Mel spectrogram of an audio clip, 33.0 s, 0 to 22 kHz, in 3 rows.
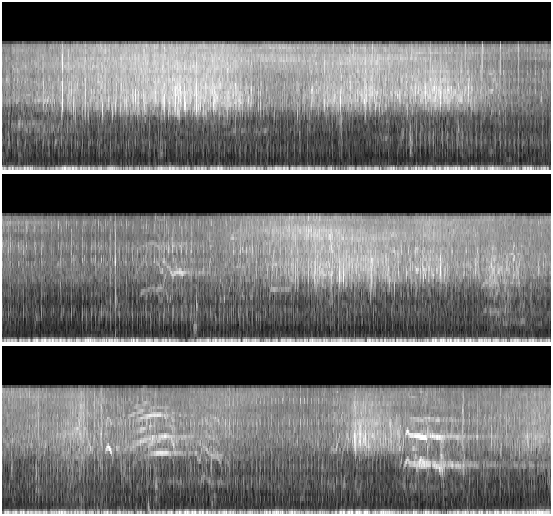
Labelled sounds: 9.5	10.1	killer whale, southern Alaska resident, 0.83 to 3.1 kHz
13.6	14.4	killer whale, southern Alaska resident, 0.74 to 4.5 kHz
15.5	16.0	killer whale, southern Alaska resident, 0.46 to 2.9 kHz
16.2	17.0	killer whale, southern Alaska resident, 0.69 to 1.9 kHz
20.5	21.0	killer whale, southern Alaska resident, 0.28 to 2.3 kHz
24.4	25.4	killer whale, southern Alaska resident, 0.69 to 8.0 kHz
25.9	26.4	killer whale, southern Alaska resident, 0.18 to 4.5 kHz
28.5	29.0	killer whale, southern Alaska resident, 1.2 to 4.0 kHz
30.0	31.0	killer whale, southern Alaska resident, 0.55 to 8.0 kHz

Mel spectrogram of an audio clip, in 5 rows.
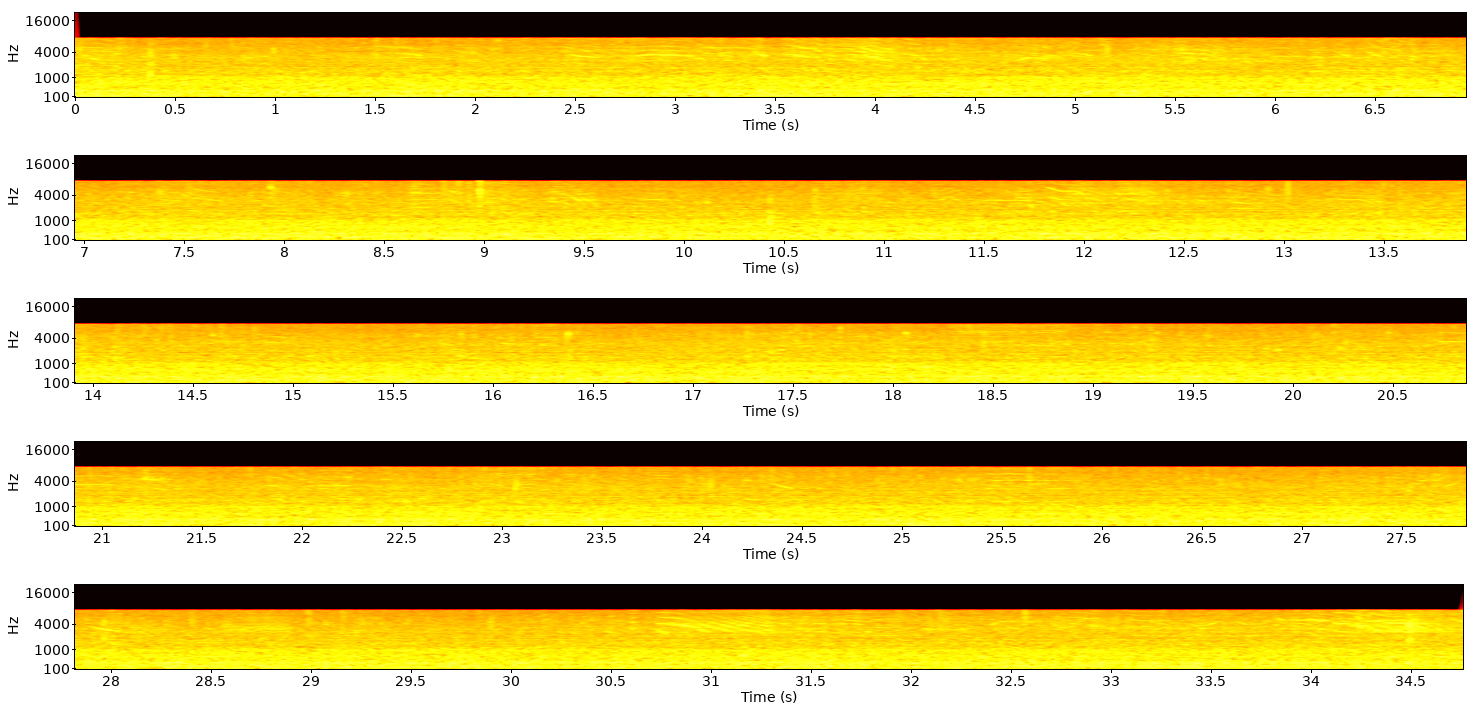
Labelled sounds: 1.5	1.7	Pacific white-sided dolphin, 4.8 to 5.4 kHz
2.8	3.4	Pacific white-sided dolphin, 3.3 to 5.4 kHz
6.0	6.3	Pacific white-sided dolphin, 3.1 to 3.4 kHz
11.5	11.8	Pacific white-sided dolphin, 3.0 to 3.2 kHz
20.7	21.1	Pacific white-sided dolphin, 3.3 to 5.2 kHz
25.4	25.8	Pacific white-sided dolphin, 4.1 to 7.1 kHz
30.7	31.0	Pacific white-sided dolphin, 3.3 to 4.3 kHz
31.7	32.0	Pacific white-sided dolphin, 4.6 to 7.2 kHz
33.1	34.6	Pacific white-sided dolphin, 4.6 to 6.5 kHz

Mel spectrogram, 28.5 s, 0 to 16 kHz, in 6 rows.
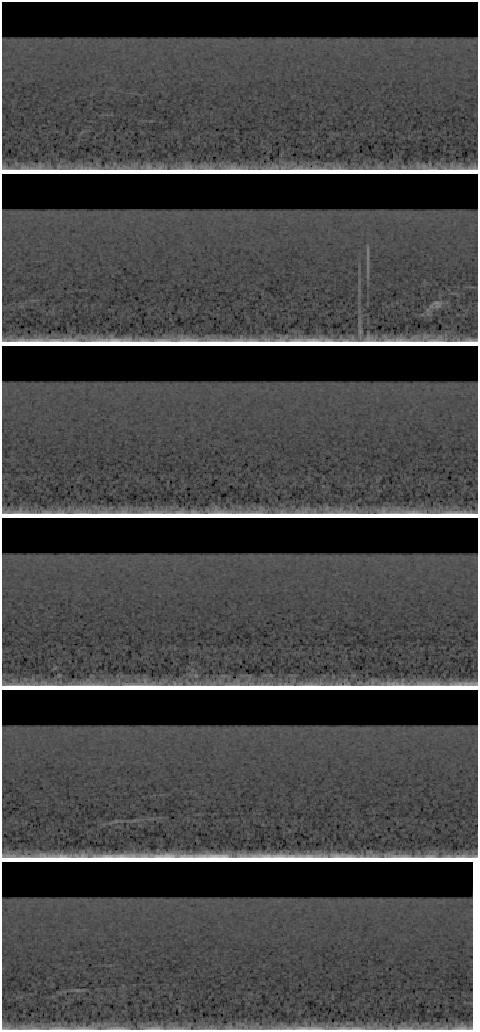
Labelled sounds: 1.2	1.5	humpback whale, 2.1 to 2.3 kHz

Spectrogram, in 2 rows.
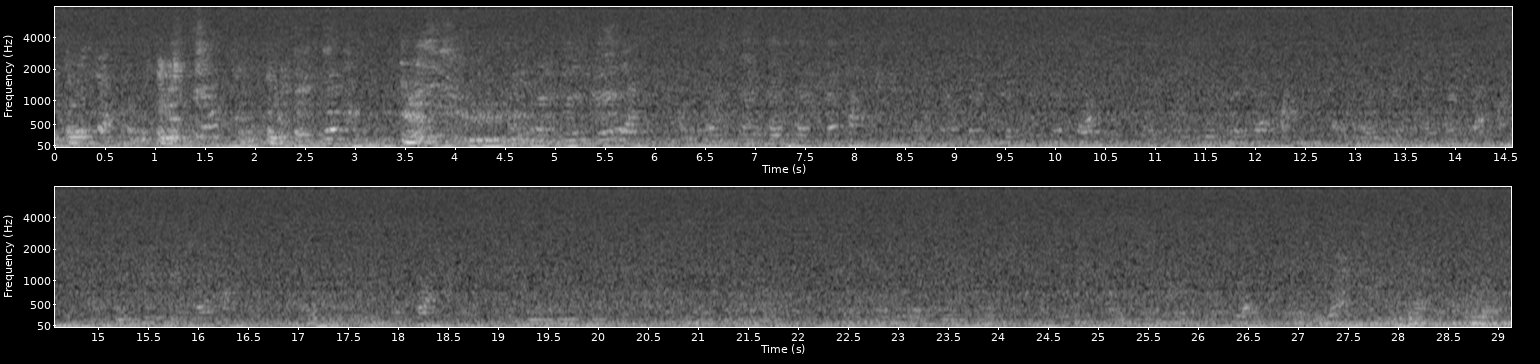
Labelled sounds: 1.0	1.3	humpback whale, 1.9 to 2.5 kHz
3.6	3.9	humpback whale, 3.2 to 3.6 kHz

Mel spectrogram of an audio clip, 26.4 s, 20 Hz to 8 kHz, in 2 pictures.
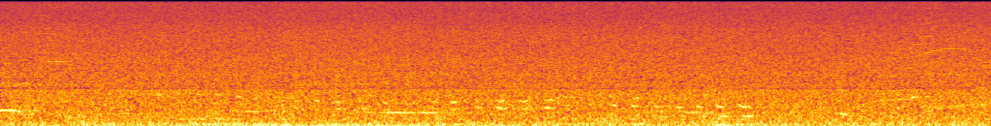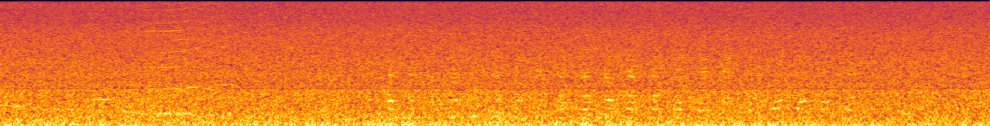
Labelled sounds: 12.2	12.6	humpback whale, 2.3 to 3.0 kHz
15.1	15.8	humpback whale, 3.9 to 6.8 kHz

